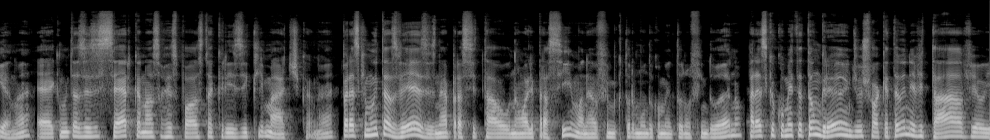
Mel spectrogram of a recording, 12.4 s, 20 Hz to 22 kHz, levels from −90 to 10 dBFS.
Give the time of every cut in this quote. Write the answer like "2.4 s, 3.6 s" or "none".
none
